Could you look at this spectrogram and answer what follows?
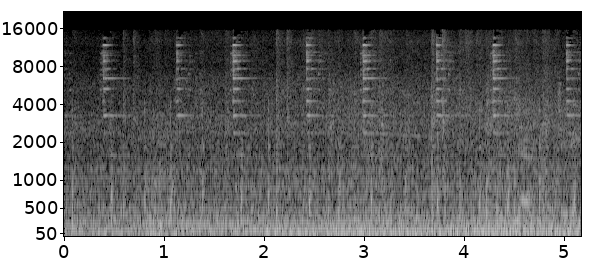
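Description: A train rolls past in the truck-driving game Euro Truck Simulator 2, a steady dense rumble with repeated clicking wheel beats over continuous low engine noise.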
